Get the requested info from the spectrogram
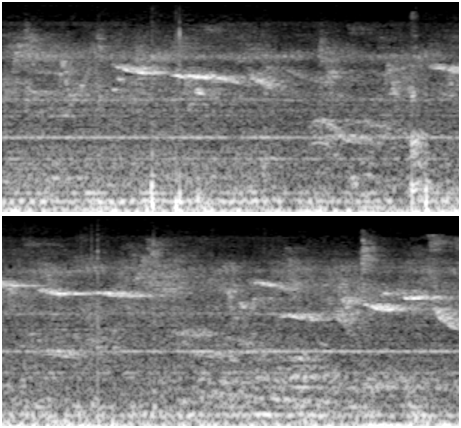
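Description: Wild birds calling in a garden: thin, high whistles that slide down in pitch, repeated every couple of seconds, with shorter chirps in between. A faint steady hum and a low background rumble sit underneath.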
